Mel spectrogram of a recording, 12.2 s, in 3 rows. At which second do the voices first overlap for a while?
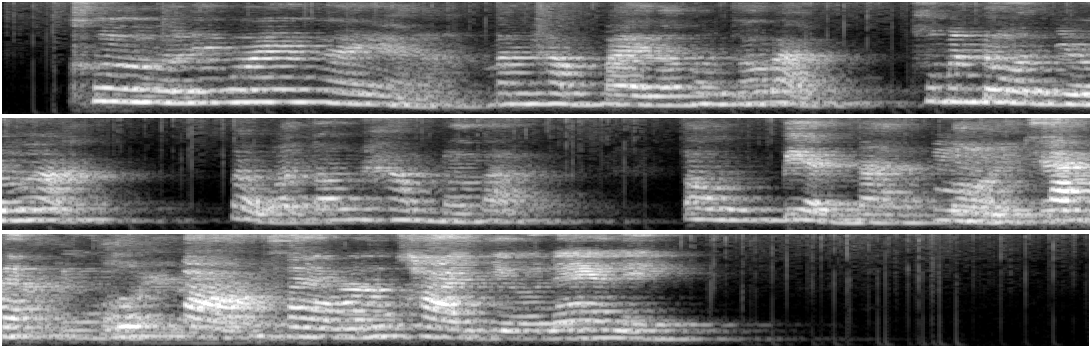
7.6 s

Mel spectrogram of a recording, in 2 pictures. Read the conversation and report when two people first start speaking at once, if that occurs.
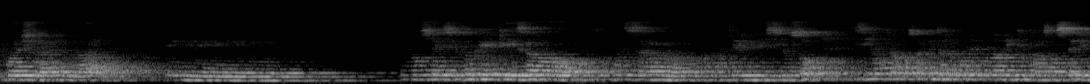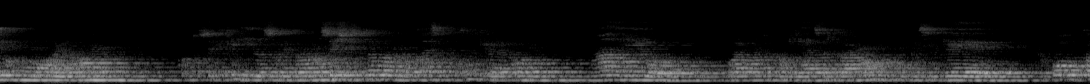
none

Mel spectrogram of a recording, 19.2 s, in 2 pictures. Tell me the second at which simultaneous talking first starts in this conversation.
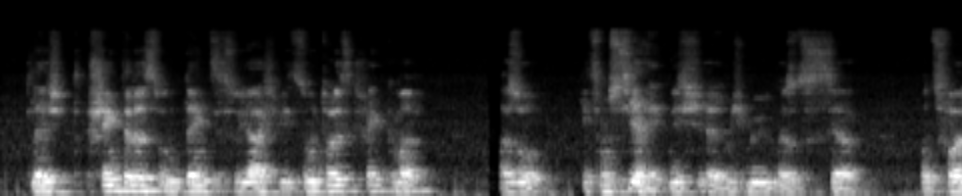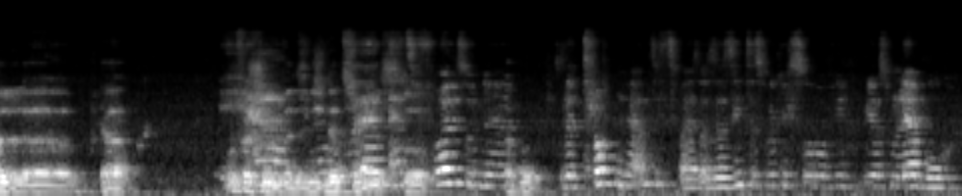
11.9 s

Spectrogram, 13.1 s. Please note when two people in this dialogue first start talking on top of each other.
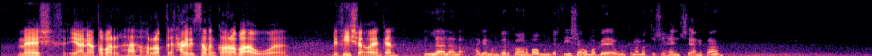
none

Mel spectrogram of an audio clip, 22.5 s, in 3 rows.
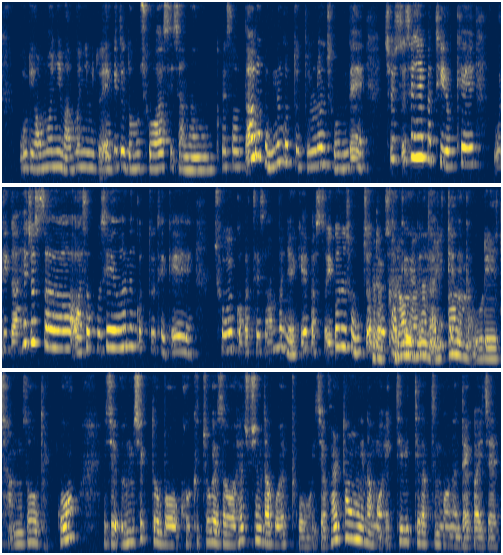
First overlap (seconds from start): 13.0 s

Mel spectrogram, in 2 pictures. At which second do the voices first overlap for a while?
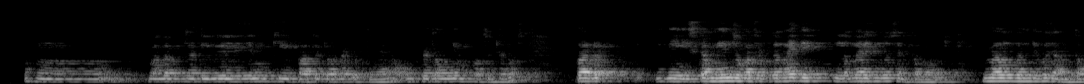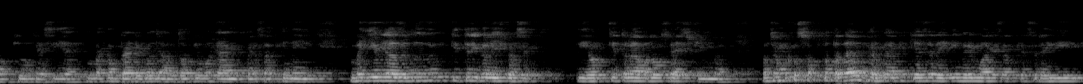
none

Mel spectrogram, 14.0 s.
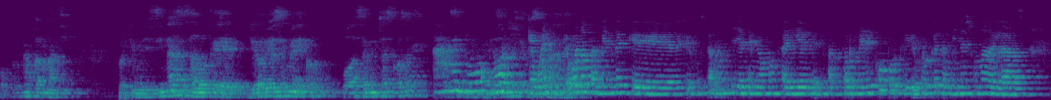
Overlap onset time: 5.8 s

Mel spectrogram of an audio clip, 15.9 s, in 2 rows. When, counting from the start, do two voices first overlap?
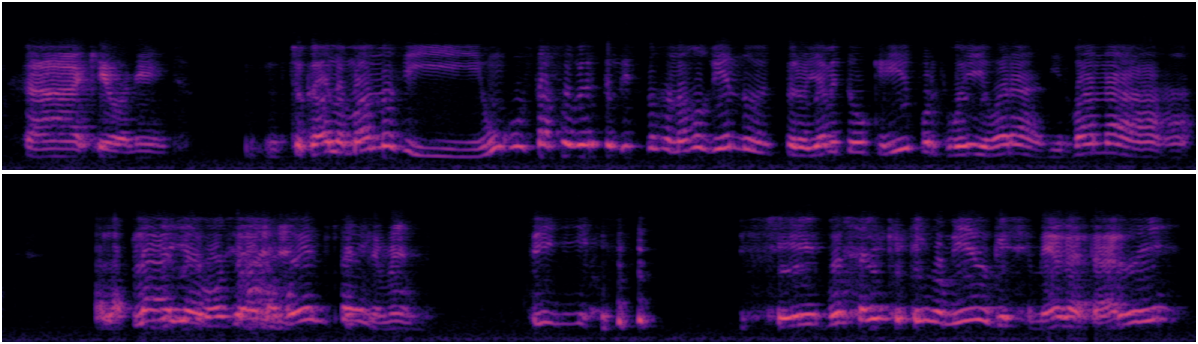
8.9 s

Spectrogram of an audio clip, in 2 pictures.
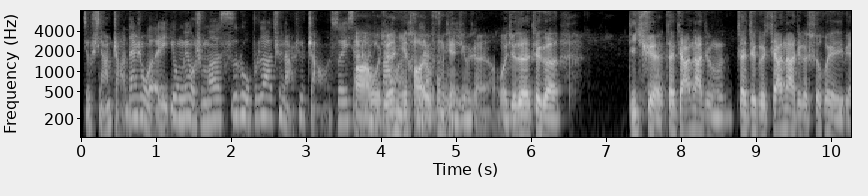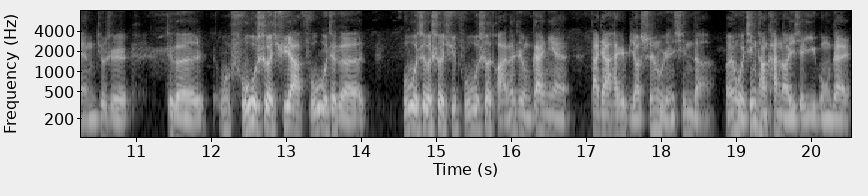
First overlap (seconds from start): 3.6 s

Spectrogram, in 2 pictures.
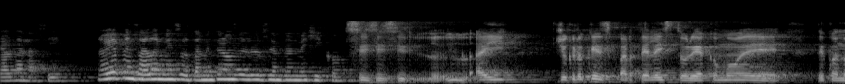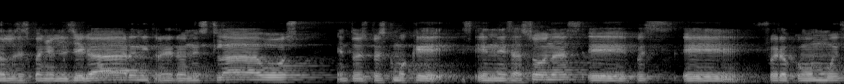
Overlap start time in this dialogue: none

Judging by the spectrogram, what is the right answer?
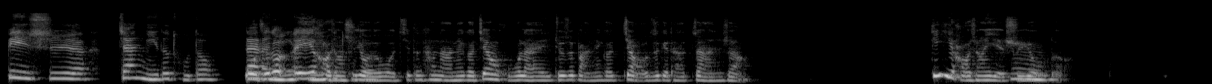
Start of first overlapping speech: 2.5 s

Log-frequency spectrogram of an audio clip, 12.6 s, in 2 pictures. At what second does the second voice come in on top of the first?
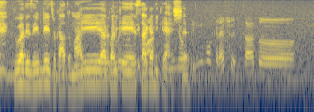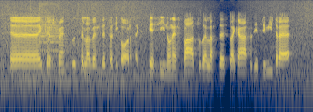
1.5 s

